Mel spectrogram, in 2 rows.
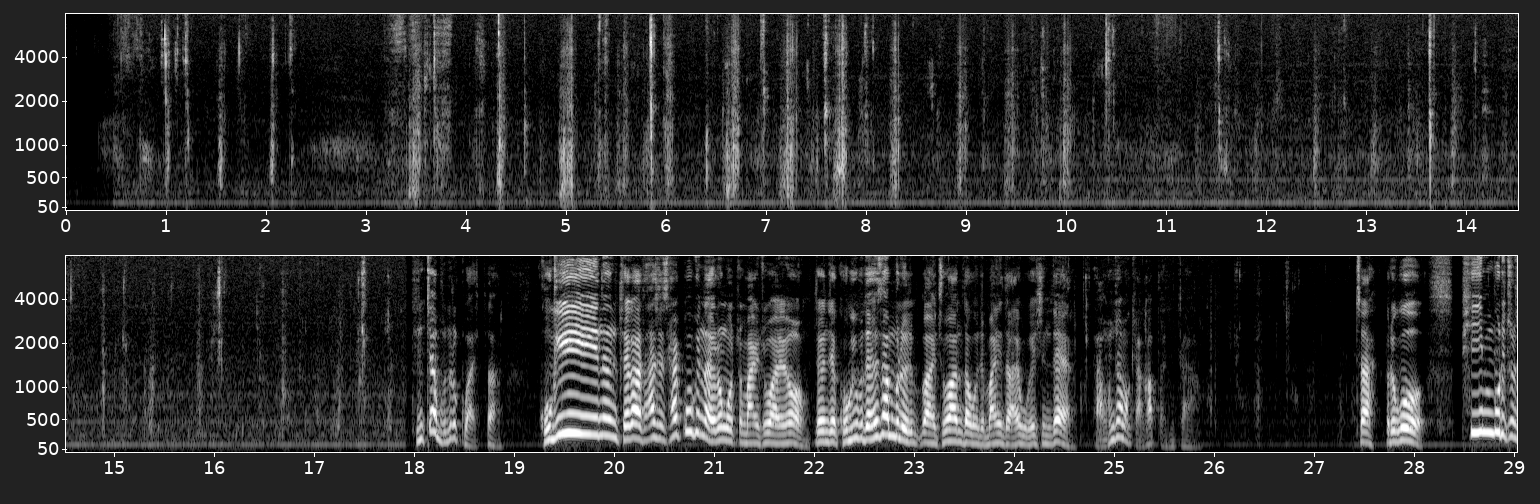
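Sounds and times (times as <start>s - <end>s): chewing with wet crunches: 3.3s - 18.0s, 25.8s - 27.4s.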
